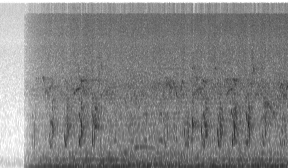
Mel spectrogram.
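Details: Wild Turkeys in a flock moving around and feeding give clucks, sounds of contentment: short, sharp clucks, several each second in an uneven stream, over a steady low rumble of background noise.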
